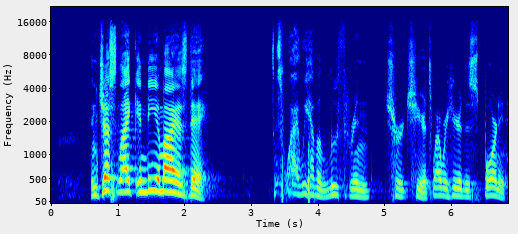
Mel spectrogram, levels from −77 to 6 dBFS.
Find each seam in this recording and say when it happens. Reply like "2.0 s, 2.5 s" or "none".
3.4 s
